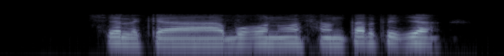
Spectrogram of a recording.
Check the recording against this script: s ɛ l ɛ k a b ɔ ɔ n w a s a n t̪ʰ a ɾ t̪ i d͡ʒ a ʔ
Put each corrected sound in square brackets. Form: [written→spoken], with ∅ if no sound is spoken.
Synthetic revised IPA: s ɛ l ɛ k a b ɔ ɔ n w a s a n [t̪ʰ→t̪] a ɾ t̪ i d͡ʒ a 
